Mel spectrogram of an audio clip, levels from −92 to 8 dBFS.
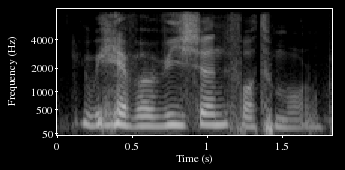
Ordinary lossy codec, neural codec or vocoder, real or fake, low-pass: none; none; real; 7.2 kHz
